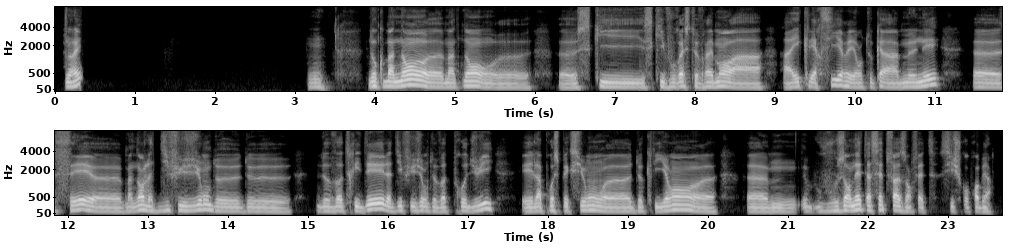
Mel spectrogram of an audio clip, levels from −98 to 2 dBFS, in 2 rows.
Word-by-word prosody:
Ouais. - - +4 2.8
Mmh, 100 0 -5 0.6
donc 115 -1 +1
maintenant, 130 +4 +7
heu, 105 -1 +2
maintenant, 100 -1 +2
heu, 90 -2 -5 0.3
heu, 85 0 -2
ce 90 - -7
qui 100 -3 -1
ce 85 - -8
qui 115 - -3
vous 105 +1 -4
reste 115 -1 +1
vraiment 110 +3 +2
à 90 -2 0 0.2
à 90 +2 0
éclaircir 115 +6 -1
et 105 -3 +2
en 100 0 -2
tout 95 +2 -10
cas 95 0 +1
à 95 - -2
mener, 110 - +1 0.4
heu, 95 -2 +1
c'est, 120 +8 +2
heu, 95 -4 +1
maintenant, 100 +7 +2
la 105 -3 0
diffusion 115 +5 -1
de 100 -4 -2
de 90 -4 -4 0.3
de 100 +1 -3
votre 100 +2 -2
idée, 140 +9 +4
la 110 - +3
diffusion 105 +1 -3
de 100 0 -5
votre 95 -1 -3
produit, 110 +9 -1 0.4
et 95 0 0
la 100 0 +2
prospection, 110 0 -1
heu, 90 -1 +1
de 100 +4 -5
clients, 110 +4 +2
heu, 85 -2 -1 0.4
hem, 90 -2 -1
vous 100 +3 -4
en 115 +1 +5
êtes 135 - +4
à - - +3
cette 125 -2 -2
phase, 110 -4 +3
en 90 - -2
fait, 85 - -6
si - - -10
je - - -6
comprends - - -3
bien? - - -5
100 Hz, 150 wpm, -23 LUFS, 95-115 Hz, 2.8 s, maintenant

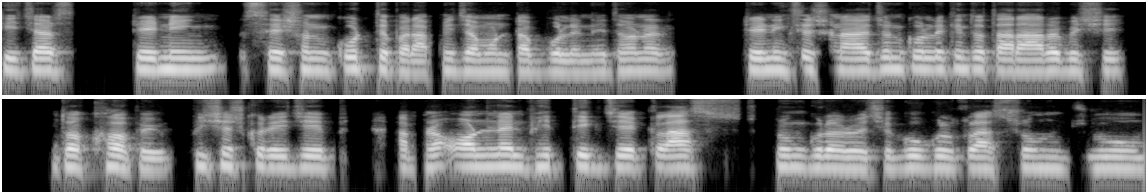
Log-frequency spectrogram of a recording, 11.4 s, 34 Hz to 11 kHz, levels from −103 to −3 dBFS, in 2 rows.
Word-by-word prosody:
Teachers 165 -2 +2 0.3
training 170 0 +4 0.4
session 165 0 +1
করতে 180 -1 +1
পারে। 150 - +2
আপনি 160 +4 -5
যেমনটা 150 -1 +1
বললেন 145 -2 0
এ - - -7
ধরনের 160 -1 -1 0.4
ট্রেনিং 165 0 +3
সেশন 175 0 -3
আয়োজন 170 +2 +2
করলে 175 -1 +2
কিন্তু 175 -1 +1
তারা 155 -1 +5
আরো 160 +1 +4
বেশি 155 +1 -5 0.5
দক্ষ 165 - +3
হবে। 145 -2 0 0.2
বিশেষ 170 0 -1
করে 170 - 0
এই - - -11
যে 160 - +4 0.5
আপনার 160 +4 -1
অনলাইন 170 0 +4
ভিত্তিক 170 0 -1
যে 165 - +5
ক্লাসরুম 160 0 +1
গুলো 160 0 +4
রয়েছে 145 +1 -2
Google 155 -1 0
Classroom, 155 +1 -1 0.2
Zoom, 150 -1 -2
160 Hz, 180 wpm, -23 LUFS, 155-170 Hz, 0.5 s, তারা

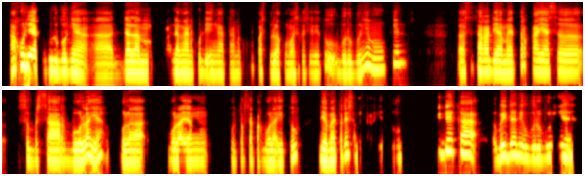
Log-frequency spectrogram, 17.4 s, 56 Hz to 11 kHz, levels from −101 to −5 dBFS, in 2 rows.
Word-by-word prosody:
Aku 175 +6 +2
lihat 185 -2 +10
ubur-uburnya, 145 -1 +1 0.2
eee, 115 0 -4 0.2
dalam 135 0 +5 0.4
pandanganku, 135 -2 -2
di 135 - -3
ingatanku 125 -1 -8 0.2
pas 135 - -6
dulu 130 -1 -4
aku 130 - -13
masuk 125 +4 -8
ke - - -21
sini 130 0 -8
tuh - - -7
ubur-uburnya 130 - -3
mungkin, 170 +7 -5 0.9
eee, 140 - -3
secara 150 -5 +2
diameter 140 +5 +1
kayak 145 -2 +2
se - - -5 0.5
sebesar 135 0 0 0.2
bola 130 +7 +5
ya, 150 +2 +2 0.3
bola 130 0 +2 0.4
bola 135 -1 +2
yang 135 0 -3 0.3
untuk 130 0 -14
sepak 135 -1 -7
bola 130 0 0
itu, 125 +4 -5 0.4
diameternya 140 +7 +3
sebesar - - -22
itu. 315 - -27 0.7
Gede, 245 +4 +4
Kak, 205 -3 +7 0.3
eee, - - -7
beda 185 +2 +6
nih 180 -2 +1
ubur-uburnya. 165 +2 -1
135 Hz, 140 wpm, -22 LUFS, 130-165 Hz, 0.9 s, lihat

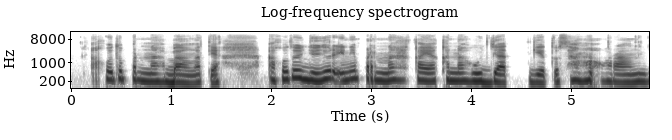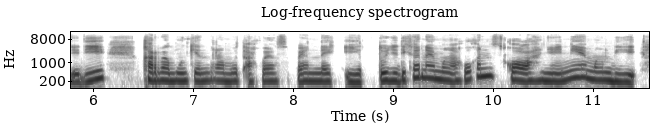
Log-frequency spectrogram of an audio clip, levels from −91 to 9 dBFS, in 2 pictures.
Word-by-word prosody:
Aku 235 - -4
tuh 235 +2 -1
pernah 205 -5 0
banget 180 -1 +1
ya, - - -15 0.5
aku 220 +2 +1
tuh 270 +2 +5
jujur 230 +1 +5
ini 225 +5 +2
pernah 220 -2 0
kayak 210 -2 +1
kena 210 -2 +1
hujat 185 -3 +4 0.2
gitu 180 -1 -2
sama 210 +2 0 0.2
orang. 185 0 -1
Jadi 200 +8 0 0.3
karena 215 -2 +1
mungkin 205 0 -2
rambut 205 -2 -4
aku 195 +1 -6
yang 200 - -3
sependek 200 0 -3
itu 185 +2 -4
jadikan 220 +7 0
emang 235 -5 +1
aku 215 - -2
kan 300 +7 +1
sekolahnya 210 -6 0
ini 275 +4 0
emang 225 -3 +1
di 190 -4 0
205 Hz, 165 wpm, -19 LUFS, 195-225 Hz, 0.5 s, tuh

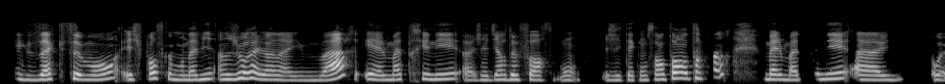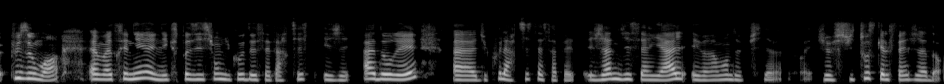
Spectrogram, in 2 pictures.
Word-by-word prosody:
Exactement, 225 +2 +3
et 225 - 0
je 225 - -10
pense 275 +2 +3
que 255 - -1
mon 215 -3 -1
amie 220 +4 +2
un 230 +1 +1
jour 275 +3 +6
elle 250 -6 +4
en 220 -1 0
a 200 -2 -2
eu 195 0 -8
marre 205 - +5
et 245 - +3
elle 215 -3 +2
m'a 220 +2 0
traînée, 240 +2 0
heu, - - -3
j'allais 200 0 -5
dire 220 +2 0
de 225 0 +4
force. 210 -1 -2
Bon, 200 -1 -6 0.2
j'étais 205 0 -4
consentante 235 +7 +4
enfin, 280 -1 0 0.6
mais 235 -1 +4
elle 230 0 +2
m'a 210 -1 0
traînée 250 +5 +1
à 210 -1 +3
une 210 +2 -5 0.3
ouais, - - -1
plus 290 -2 +2
ou 265 - +4
moins. 195 -3 -1 0.3
Elle 240 - +2
m'a 230 0 +1
traînée 255 +4 +1
à 285 - +2
une 235 -4 0
exposition 230 +2 -3
du 235 -2 -2
coup 240 +2 -3
de 220 -1 -1
cette 205 -2 -9
artiste 235 +4 -9
et 215 - -5
j'ai 195 0 -9
adoré, 240 +2 +3 0.4
heu, 205 -1 +1
du 205 +1 -13
coup 260 - -7
l'artiste 240 +2 -6
elle 235 - -2
s'appelle 190 - -10
Jeanne 225 +4 0
Visserial 230 0 0
et 210 - -4
vraiment 205 +2 -5
depuis, 210 -2 -10
heu, - - -9 0.2
ouais, - - -20
je 220 -2 -4
suis 220 +1 -8
tout 280 - -4
ce 275 - -6
qu'elle 235 -4 0
fait, 215 -1 -5
j'adore. 200 -3 -6
225 Hz, 225 wpm, -24 LUFS, 210-245 Hz, 0.6 s, jour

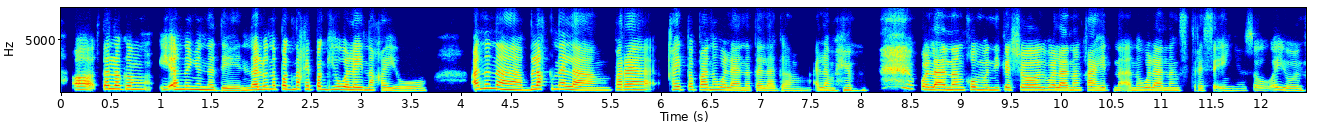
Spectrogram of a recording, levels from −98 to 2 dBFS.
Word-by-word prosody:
ah, 280 0 +4
talagang 310 -3 +2
i-ano 295 +3 +3
niyo 275 -3 +2
na 245 - +2
din. 200 +2 -3
Lalo 265 +4 +4
na 320 - -2
pag 320 -3 +3
nakipaghiwalay 275 -5 +1
na 230 - -1
kayo, 185 -2 -6 0.5
ano 360 +6 +3
na, 265 -8 +5
block 320 +7 +3
na 300 - +3
lang, 220 -3 +1
para 255 - +3 0.2
kahit 275 -1 -1
papaano 250 -2 -1
wala 215 -3 -1
na 210 - -8
talagang, 195 -1 -7
alam 215 -1 -5
mo - - -13
'yon, 220 -6 -4 0.6
wala 240 -2 +5
ng 245 0 +1
komunikasyon, 235 -1 -1
wala 225 -1 +3
ng 225 0 -5
kahit 215 -1 -2
na 210 - -6
ano, 215 +1 -7
wala 220 -2 -1
ng 210 0 -7
stress 210 -4 -14
sa - - -10
inyo. 180 0 -14
So 210 -2 -13
ayun, 195 -6 -7
235 Hz, 200 wpm, -22 LUFS, 210-270 Hz, 0.6 s, na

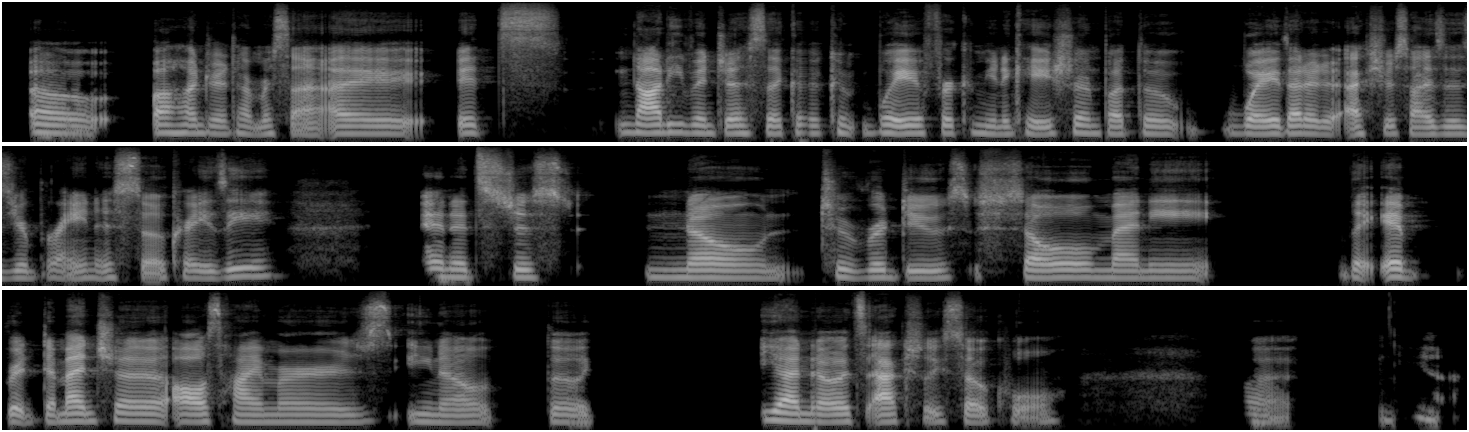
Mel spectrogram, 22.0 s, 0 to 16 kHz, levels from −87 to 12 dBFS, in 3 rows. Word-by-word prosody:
Oh, 165 -4 0 0.3
110%. 160 -3 0
I 155 0 +2 0.2
it's 170 0 -2 0.3
not 175 -1 +7
even 170 -2 -2
just, 160 0 -1
like, 155 - -2 0.2
co 170 - -6
a - - -19
way 165 -1 +4
for 165 0 -3
communication, 155 0 -2
but 150 -2 -4
the 150 -2 -5 0.2
way 155 -1 +3
that 160 0 +3
it 155 -2 +1
exercises 150 -1 -1
your 145 - -3
brain 150 0 -2
is 150 +2 -3
so - - +1
crazy, 170 +6 -4 0.8
and 170 -1 -1
it's 160 -1 +2
just 160 - 0 0.3
known 155 -2 0
to 165 -2 -3
reduce 150 0 -2
so 155 0 0
many, 150 -1 -1 0.6
like, - - -1
it - - +5 0.2
for - - +2
dementia, 160 +1 +4
Alzheimer's, 150 0 +1
you 160 - -6
know, 140 -1 -3 0.3
the, - - -3
like - - -7 0.8
Yeah, 180 -3 +6
no, 155 -2 +2
it's 155 0 +1
actually 150 0 +4
so - - -2
cool, - - -12 0.9
but, - - -11 0.6
yeah 215 -5 -13
155 Hz, 135 wpm, -26 LUFS, 150-165 Hz, 0.9 s, not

